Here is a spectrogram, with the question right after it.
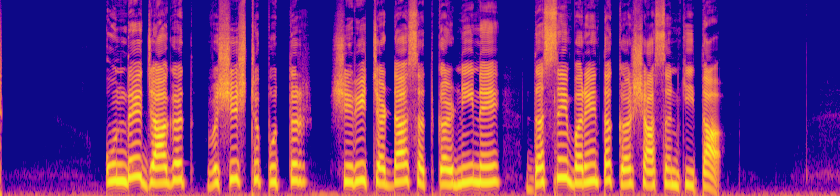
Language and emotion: Dogri, neutral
